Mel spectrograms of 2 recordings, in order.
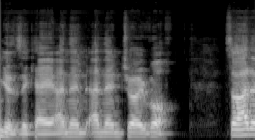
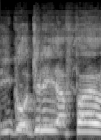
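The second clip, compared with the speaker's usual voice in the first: high mock-angry order; imitated angry demand; 10 semitones higher, 4 dB louder, faster than usual. Driver demands the photo be deleted, mock angry. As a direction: push the pitch up, mimicking an irate driver. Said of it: "the angry guy".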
